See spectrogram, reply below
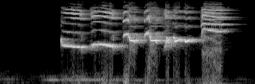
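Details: Ngeplong song from an orange-headed thrush, a therapy recording to prompt answering: loud, fluty warbled whistles flowing without break for nearly two seconds, slurred notes rising and dipping, with a faint low hum beneath.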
